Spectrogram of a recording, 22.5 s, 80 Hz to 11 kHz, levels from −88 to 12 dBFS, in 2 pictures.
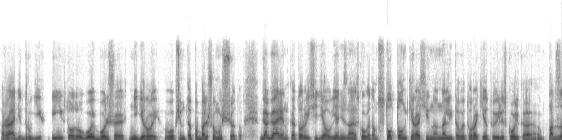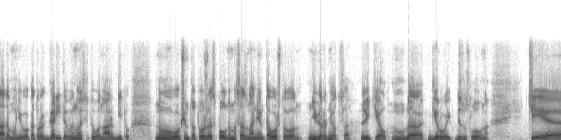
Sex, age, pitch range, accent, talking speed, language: male, 50-69, 90-105 Hz, native, 160 wpm, Russian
